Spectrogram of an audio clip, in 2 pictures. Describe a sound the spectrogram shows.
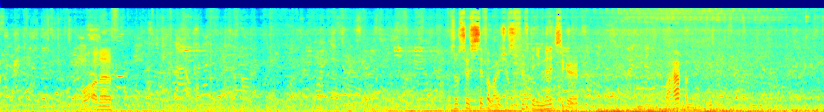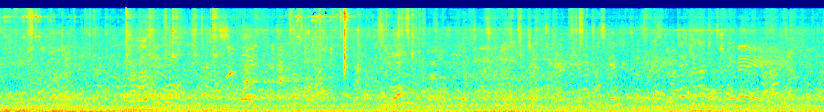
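A crowd of tourists chatters nearby, outdoors.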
